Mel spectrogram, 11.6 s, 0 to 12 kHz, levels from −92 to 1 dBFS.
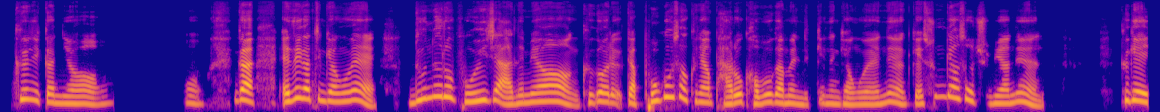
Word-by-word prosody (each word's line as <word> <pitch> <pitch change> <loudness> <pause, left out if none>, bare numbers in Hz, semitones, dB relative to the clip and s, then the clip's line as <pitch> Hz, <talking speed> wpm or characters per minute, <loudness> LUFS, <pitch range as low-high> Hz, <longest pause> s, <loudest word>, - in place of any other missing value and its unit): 그러니깐요. 185 - -2 0.8
어. 185 -3 -7 0.3
그러니까 250 -3 +7 0.3
애들 230 +9 +4
같은 285 -4 +2
경우에 235 0 0 0.3
눈으로 320 - +2
보이지 245 +2 +1
않으면 200 - +2
그거를 210 -1 0
그러니까 190 -4 +1
보고서 335 +5 +2
그냥 220 -5 -2
바로 180 +4 +1
거부감을 190 -1 -1
느끼는 170 +3 -7
경우에는 165 +5 -3
그렇게 175 +1 -3
숨겨서 330 - -2
주면은 185 - -2 0.8
그게 255 -3 +3
215 Hz, 320 characters per minute, -23 LUFS, 180-255 Hz, 0.8 s, 그러니까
